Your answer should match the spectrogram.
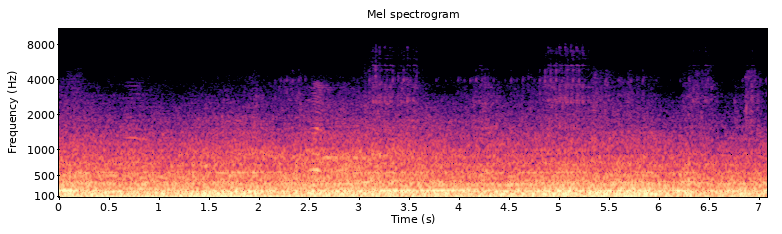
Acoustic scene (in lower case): bus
